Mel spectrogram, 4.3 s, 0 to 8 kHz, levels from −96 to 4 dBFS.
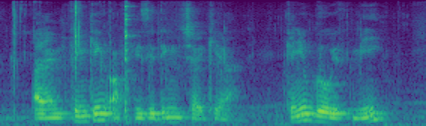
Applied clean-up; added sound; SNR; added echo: none; Chewing, mastication; 14 dB; none.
